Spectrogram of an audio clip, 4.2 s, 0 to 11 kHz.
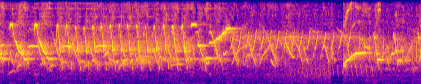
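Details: Canary song used as a pancingan lure, 5-in-1 mix: rapid buzzy trills give way to looping whistled slurs, with a brief dip in loudness just past the three-second mark before the warbling resumes.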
